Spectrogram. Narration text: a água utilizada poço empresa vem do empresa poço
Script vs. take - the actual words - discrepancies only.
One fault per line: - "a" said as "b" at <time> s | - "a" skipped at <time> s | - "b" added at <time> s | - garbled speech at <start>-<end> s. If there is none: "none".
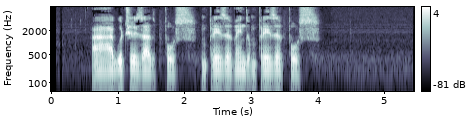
none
